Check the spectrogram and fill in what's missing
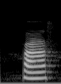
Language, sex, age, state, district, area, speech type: Assamese, female, 18-30, Assam, Dhemaji, rural, spontaneous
